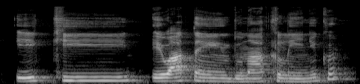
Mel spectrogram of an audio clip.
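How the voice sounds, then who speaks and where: The voice shows ordinary pitch variation. Audible room echo surrounds it. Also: man. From Ceará interior, northeast Brazil. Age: 20s. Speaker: psychologist. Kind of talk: interview, explanatory.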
